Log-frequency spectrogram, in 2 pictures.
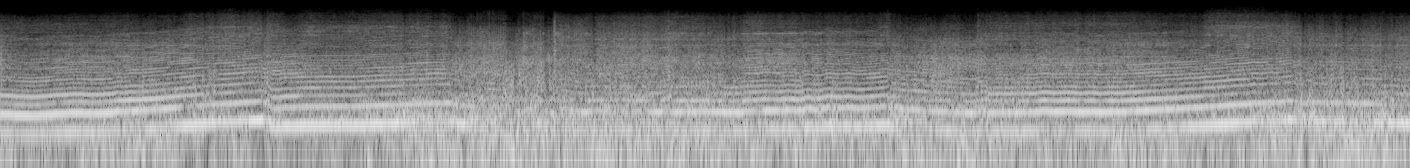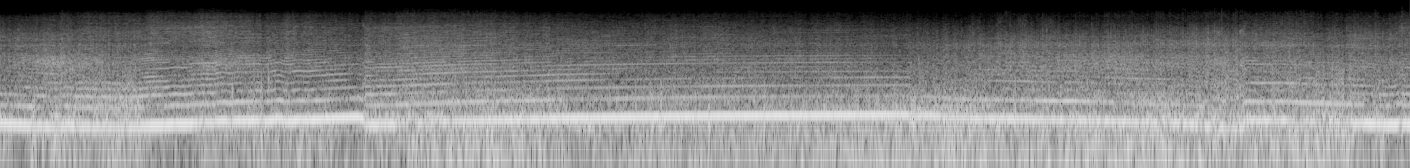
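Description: Racing kart engine running hard throughout a lap, its pitch climbing as it accelerates out of each corner and dropping as it slows for the next, with one long high, steady stretch on a straight about two-thirds of the way through.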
